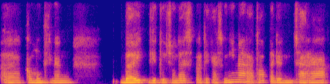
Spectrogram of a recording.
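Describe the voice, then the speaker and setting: A woman's voice: lowish voice, level tone, quick pace, a little mellow. A young woman student interviewing an official, polite and hesitant with fillers. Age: young adult. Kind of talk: casual interview questions.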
